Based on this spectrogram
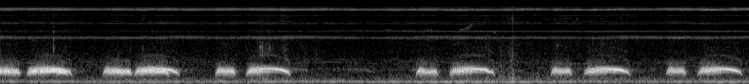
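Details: Rhythmic cooing of a trained tekukur, the spotted dove, proven against wild birds: mellow hollow notes grouped as a short note then a longer, slightly downslurred one, phrases repeated with brief pauses.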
